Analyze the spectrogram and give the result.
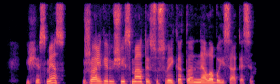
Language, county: Lithuanian, Alytus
